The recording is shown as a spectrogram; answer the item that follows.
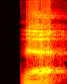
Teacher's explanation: الف مدہ ہے، الف سے پہلے زبر ہے، ایک الف کے برابر کھینچنا ہے۔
